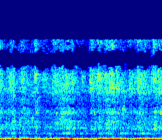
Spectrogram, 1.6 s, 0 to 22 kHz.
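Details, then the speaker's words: 1967 Dodge Charger 383 big block V8, base ignition timing around 24 degrees: deep, even burble that holds steady with no stumble or popping; running much better and responding to tuning. "yes this is so much better than it was oh things are going so much better now the engine actually responds to normal tuning changes"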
